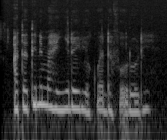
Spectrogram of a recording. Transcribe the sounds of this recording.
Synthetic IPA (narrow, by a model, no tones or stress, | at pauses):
atat̪inimaɦiɲiɾeiɾjɔkwɛdafo̰ɾoɾi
